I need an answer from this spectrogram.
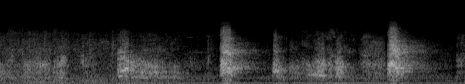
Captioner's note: dog barking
